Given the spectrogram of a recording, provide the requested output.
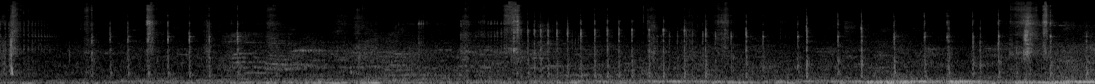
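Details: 2019 Benelli TRK 502 rear wheel rolled after chain lube, uneven ticking about three clicks a second; chain not tight or dry; worn rear wheel bearing, later replaced with new bearings.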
